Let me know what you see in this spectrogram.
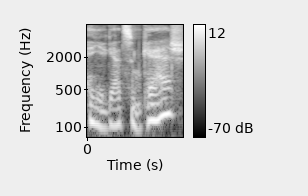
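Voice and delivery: shady, hushed half-whisper, close and quiet. Acting out a stranger at a urinal offering a tip: acted half-whisper. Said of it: "whispers in your ear".

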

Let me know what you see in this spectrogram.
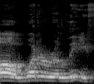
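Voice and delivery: sarcastic delivery. Recounting a man explaining the blue check mark; retelling a sarcastic reply. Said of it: "Like sarcastic".

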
